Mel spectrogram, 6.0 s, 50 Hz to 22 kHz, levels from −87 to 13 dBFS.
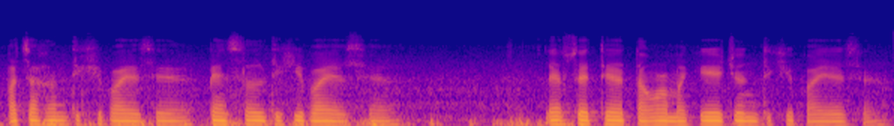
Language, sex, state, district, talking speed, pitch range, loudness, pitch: Nagamese, male, Nagaland, Kohima, 180 wpm, 115-120 Hz, -18 LUFS, 115 Hz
